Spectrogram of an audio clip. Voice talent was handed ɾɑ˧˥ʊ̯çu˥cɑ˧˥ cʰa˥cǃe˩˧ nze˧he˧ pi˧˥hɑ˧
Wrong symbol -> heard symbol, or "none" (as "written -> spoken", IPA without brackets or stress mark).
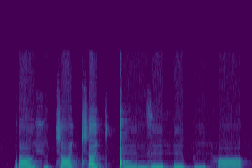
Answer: none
